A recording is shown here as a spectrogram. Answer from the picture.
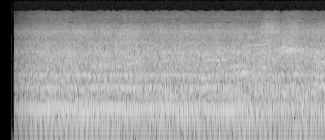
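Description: Steady, unchanging drone of an idling vehicle engine.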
